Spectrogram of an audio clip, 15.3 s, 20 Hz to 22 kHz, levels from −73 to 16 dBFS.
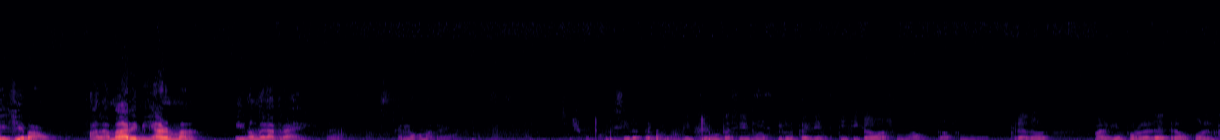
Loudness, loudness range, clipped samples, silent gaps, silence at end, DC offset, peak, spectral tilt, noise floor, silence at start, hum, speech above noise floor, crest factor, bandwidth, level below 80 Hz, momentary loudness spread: -25 LUFS; 24 LU; under 0.1%; none; 0.05 s; under 0.1%; -2 dBFS; -7.5 dB/octave; -56 dBFS; 0 s; none; 29 dB; 26 dB; 19 kHz; -54 dBFS; 27 LU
